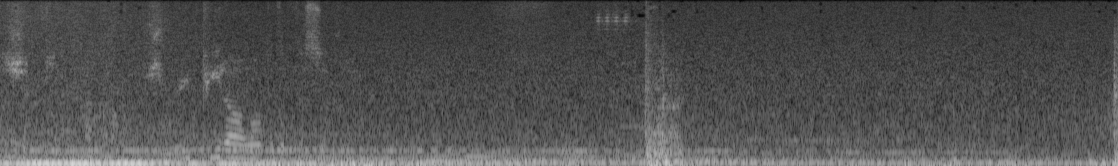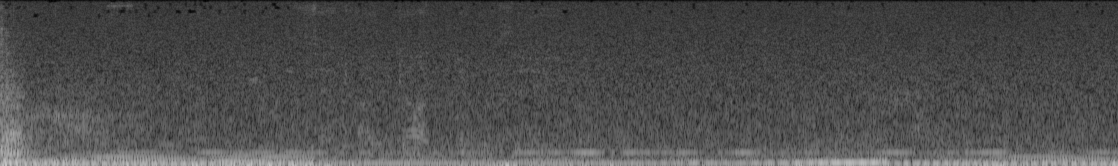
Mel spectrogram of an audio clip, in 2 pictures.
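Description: A man talks calmly into a headset microphone.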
